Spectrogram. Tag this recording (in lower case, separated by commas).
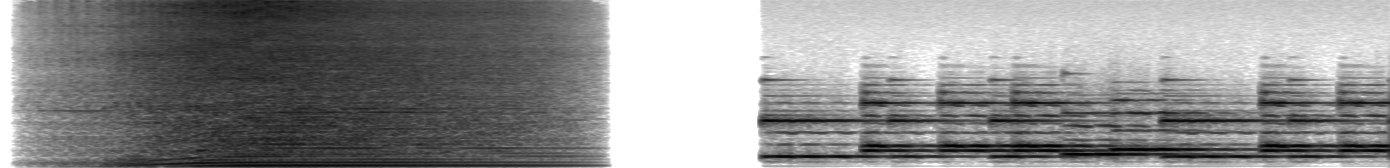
vibraphone, vehicle, music, car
